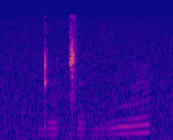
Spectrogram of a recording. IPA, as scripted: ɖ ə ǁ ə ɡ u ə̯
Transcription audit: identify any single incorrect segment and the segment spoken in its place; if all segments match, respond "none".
none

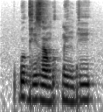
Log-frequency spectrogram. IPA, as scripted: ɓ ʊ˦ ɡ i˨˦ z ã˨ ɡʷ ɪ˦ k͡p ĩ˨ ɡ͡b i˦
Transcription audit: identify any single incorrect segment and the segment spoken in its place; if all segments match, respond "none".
none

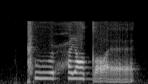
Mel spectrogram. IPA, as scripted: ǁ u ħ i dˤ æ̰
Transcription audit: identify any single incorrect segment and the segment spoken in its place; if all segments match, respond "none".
none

